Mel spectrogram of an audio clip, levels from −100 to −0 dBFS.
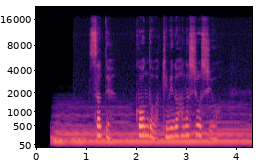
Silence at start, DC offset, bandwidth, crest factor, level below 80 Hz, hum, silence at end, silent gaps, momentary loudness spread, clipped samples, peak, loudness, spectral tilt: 0.3 s; under 0.1%; 17.5 kHz; 18 dB; -66 dBFS; none; 0 s; none; 11 LU; under 0.1%; -12 dBFS; -31 LUFS; -6 dB/octave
